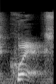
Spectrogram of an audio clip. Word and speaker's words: Qix: And the other one is Qix, a clone of Qix, only it's spelled Q-I-C-K-S instead of Q-I-X.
